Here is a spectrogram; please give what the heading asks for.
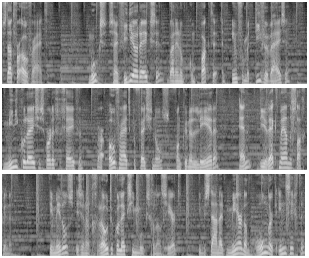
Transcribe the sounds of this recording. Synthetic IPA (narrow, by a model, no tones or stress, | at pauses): staːtfʊːɹʔowvə̰ɹɦɛ̰jt | muksːɛjnvidijowɾejksəʋaːɾɪnɔp̚kɔmpɑktə̰ʔɛnɪnfɔɹmativəʋɛjzən | minikolejʒəsʋɔɹdəχəχejvən | ʋa̰ːɹowvəɹɦɛjtsprowfɛʃonəlˠsfɑnkɵnənlɪːɾən | ɛndirɛk̚tmejaːndəslɑ̰χkɵnə̰n | ɪnmɪdəlˠsɪsɛɹənχrowtəkɔlɛksimuksχəlɑnsɪːɹt | d̥ibəstaːnœɥtmɪːɹdɑnɦɔndəɹtɪnzɪχtən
